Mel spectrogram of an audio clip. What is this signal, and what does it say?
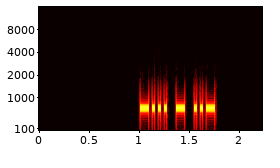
Morse code, heard as a keyed tone, about 40 wpm, 700 Hz. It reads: BTU
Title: All Cut Numbers - 3-Digit 40wpm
